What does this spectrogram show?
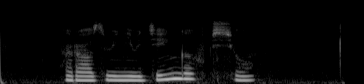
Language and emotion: Russian, sad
